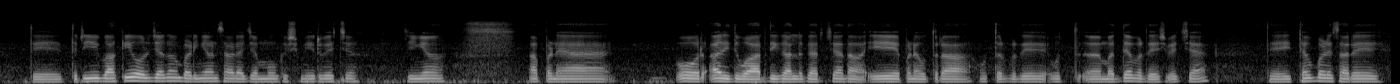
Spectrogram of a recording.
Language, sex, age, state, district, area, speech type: Dogri, male, 18-30, Jammu and Kashmir, Udhampur, rural, spontaneous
